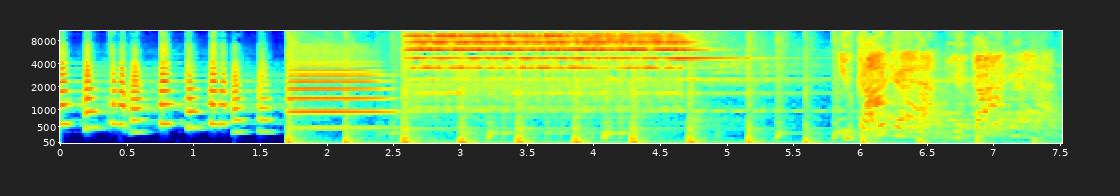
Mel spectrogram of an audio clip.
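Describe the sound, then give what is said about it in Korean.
A bright bell rings in a quick run of repeated strikes for about two seconds, then gives way to an upbeat musical jingle with sustained tones and a steady beat, introducing an FM radio program's snack giveaway segment. “조종이 울렸네 동네방네 맛있다고 소문난 간식 맛집 FM 대행지표 간식 나가요”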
